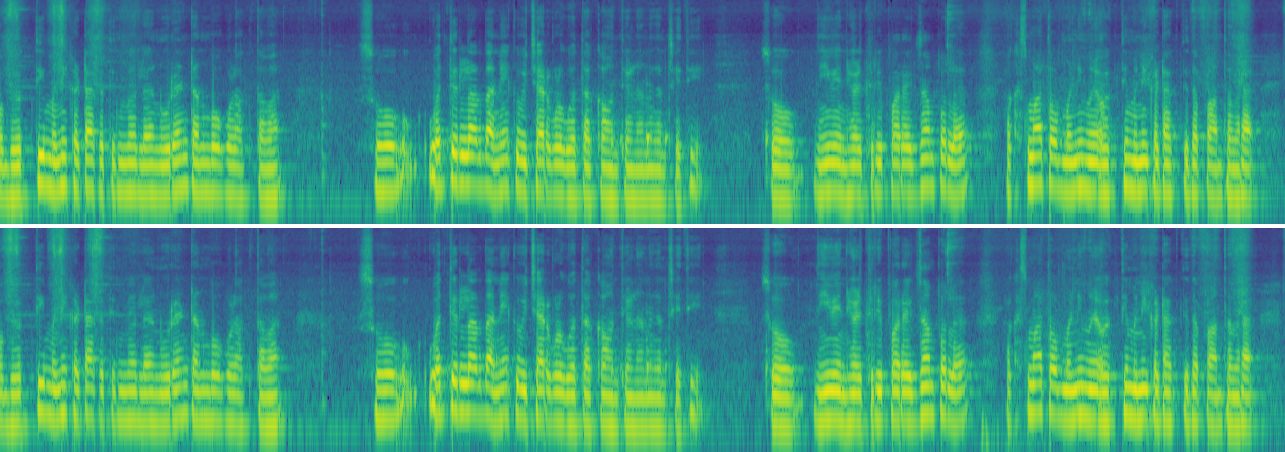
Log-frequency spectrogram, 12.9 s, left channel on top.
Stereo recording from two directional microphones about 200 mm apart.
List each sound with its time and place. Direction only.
0.0 s speech: 5° left (ahead or behind); by 9.4 s 25° right (ahead or behind)
9.4 s speech: 10° right (ahead or behind)
10.1 s speech: centre (ahead or behind)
